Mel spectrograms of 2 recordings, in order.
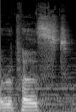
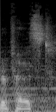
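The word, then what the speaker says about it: riposte: and uh activate um it's basically arbitray which which way I want to pronounce this but I guess I'm living in the state so I'm supposed to say repost and I think that's the the most recognizable pronunciation so we we'll go with repost so damage them Markham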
